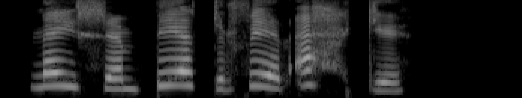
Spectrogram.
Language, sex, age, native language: Icelandic, female, 8, Icelandic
